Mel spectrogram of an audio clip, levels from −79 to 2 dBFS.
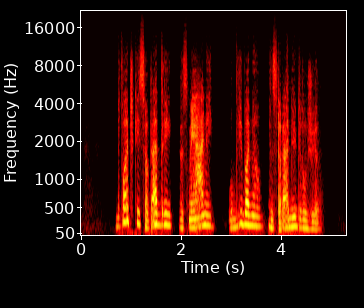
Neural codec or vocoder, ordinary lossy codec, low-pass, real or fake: codec, 44.1 kHz, 0.9 kbps, DAC; Opus, 64 kbps; 19.8 kHz; fake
